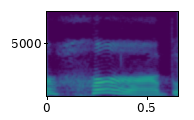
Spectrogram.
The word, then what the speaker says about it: herb: And I was like, because he knew I was sick, and I was like, "Did you say herb or herb? Like, how do you say it?" He goes, "No, in Great Britain, you say herb. The H is silent."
